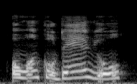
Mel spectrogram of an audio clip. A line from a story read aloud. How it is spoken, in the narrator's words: exclaimed Freddie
